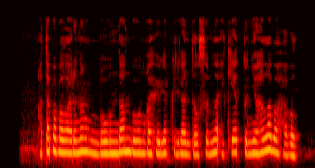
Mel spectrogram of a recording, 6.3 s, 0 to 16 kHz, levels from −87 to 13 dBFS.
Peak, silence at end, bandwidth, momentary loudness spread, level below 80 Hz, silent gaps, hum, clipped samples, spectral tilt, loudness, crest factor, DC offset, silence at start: -18 dBFS; 0.4 s; 11.5 kHz; 7 LU; -78 dBFS; none; none; under 0.1%; -6 dB/octave; -31 LUFS; 14 dB; under 0.1%; 0.75 s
